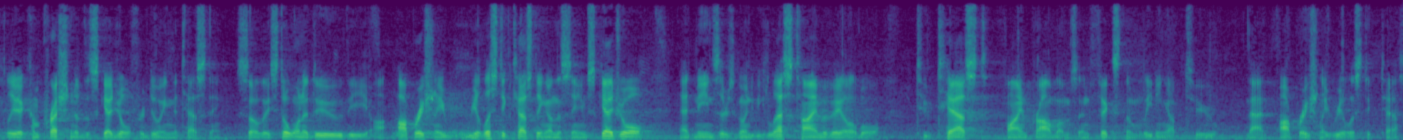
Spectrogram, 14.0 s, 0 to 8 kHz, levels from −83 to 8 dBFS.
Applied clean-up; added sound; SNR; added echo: none; Bowed string instrument; 20 dB; none.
